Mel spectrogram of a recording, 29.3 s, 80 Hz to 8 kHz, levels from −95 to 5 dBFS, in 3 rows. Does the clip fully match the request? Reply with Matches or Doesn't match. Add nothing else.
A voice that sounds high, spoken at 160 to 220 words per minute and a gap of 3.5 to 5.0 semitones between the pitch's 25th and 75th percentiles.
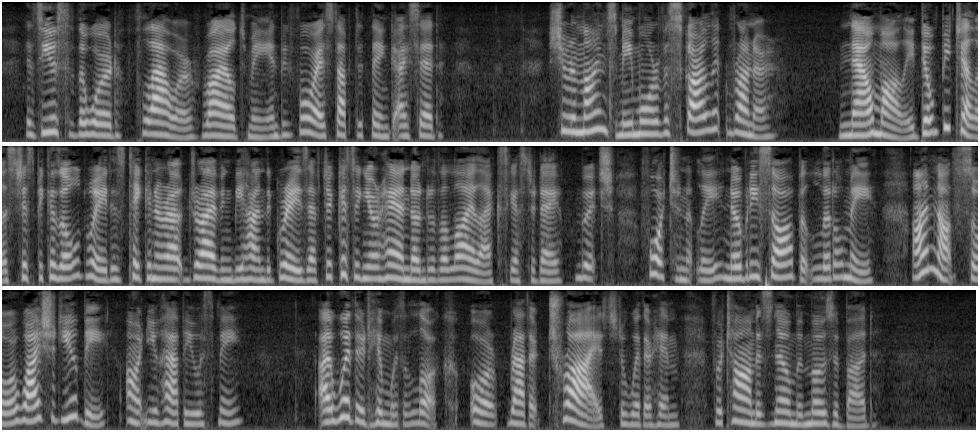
Matches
